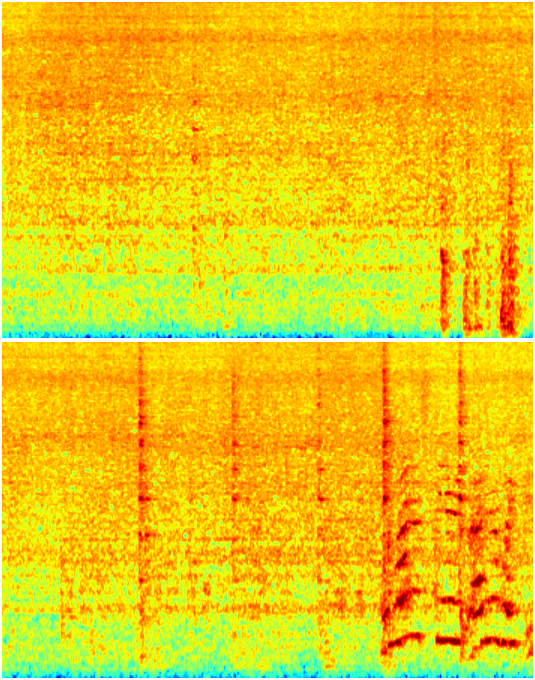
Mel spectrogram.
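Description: Beef pieces sizzling steadily as they brown in a frying pan, with a few sharp clicks and scrapes of a utensil stirring them.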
